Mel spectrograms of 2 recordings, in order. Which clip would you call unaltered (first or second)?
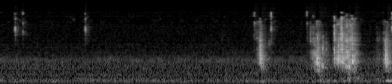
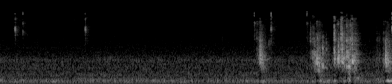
second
